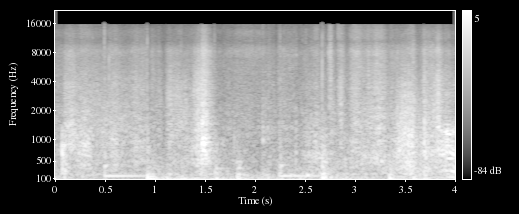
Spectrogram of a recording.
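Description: Background music with a low, held bass line that steps between notes, and a brief scrape about a second and a half in.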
